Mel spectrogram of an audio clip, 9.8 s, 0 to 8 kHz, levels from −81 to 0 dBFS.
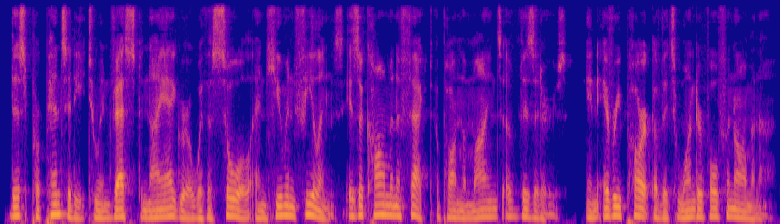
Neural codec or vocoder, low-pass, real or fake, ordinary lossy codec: codec, 16 kHz, 4 kbps, FunCodec, trained on LibriTTS, 50 frames a second; 7.2 kHz; fake; AAC, 48 kbps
